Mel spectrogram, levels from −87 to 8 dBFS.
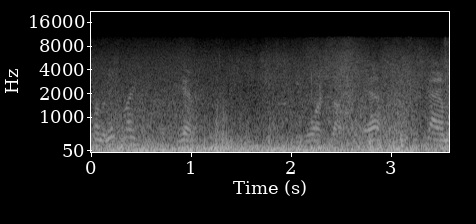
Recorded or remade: recorded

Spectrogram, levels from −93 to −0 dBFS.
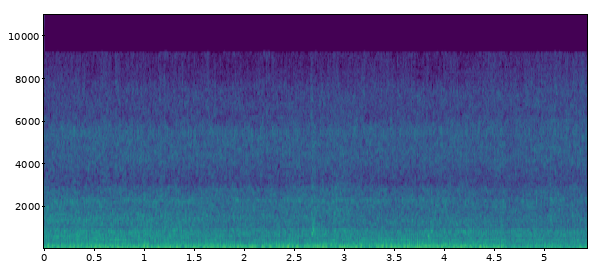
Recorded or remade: remade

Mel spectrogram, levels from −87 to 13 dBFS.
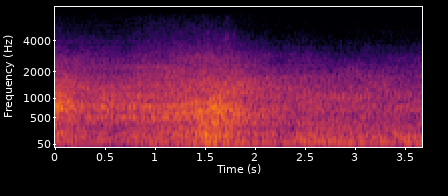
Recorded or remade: recorded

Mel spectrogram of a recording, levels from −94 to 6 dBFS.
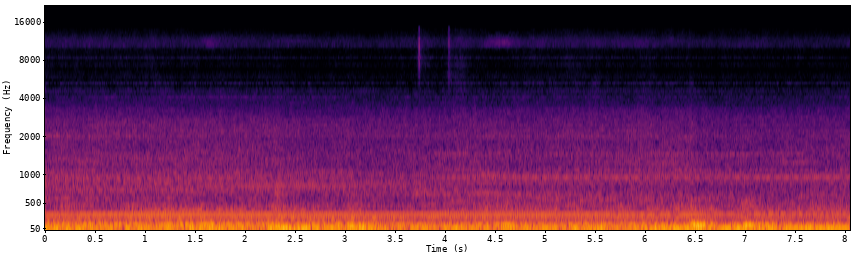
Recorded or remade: remade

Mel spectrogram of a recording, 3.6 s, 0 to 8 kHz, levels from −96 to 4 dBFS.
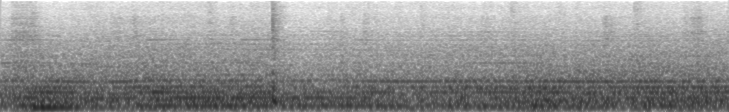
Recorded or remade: recorded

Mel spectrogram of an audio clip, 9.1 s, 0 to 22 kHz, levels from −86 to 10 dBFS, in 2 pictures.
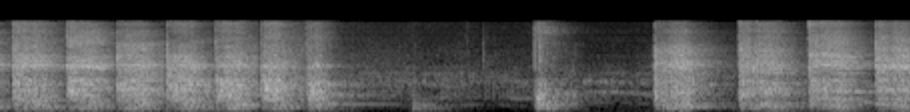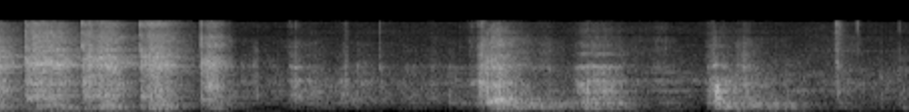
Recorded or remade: remade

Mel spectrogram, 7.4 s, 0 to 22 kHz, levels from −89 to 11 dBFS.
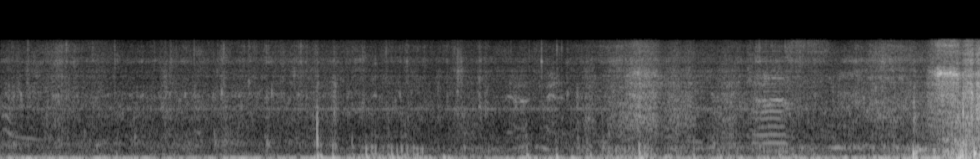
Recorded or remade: remade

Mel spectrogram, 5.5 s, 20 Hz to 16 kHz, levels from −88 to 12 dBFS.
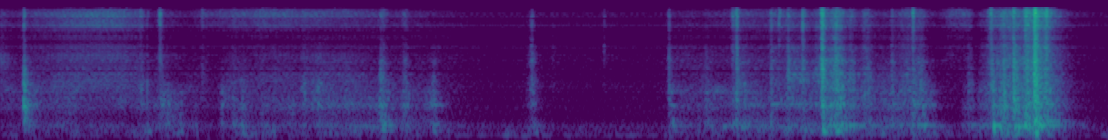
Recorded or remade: remade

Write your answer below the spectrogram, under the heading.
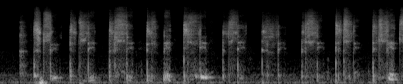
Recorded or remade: remade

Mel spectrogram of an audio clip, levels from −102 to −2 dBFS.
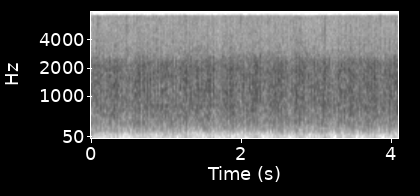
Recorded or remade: remade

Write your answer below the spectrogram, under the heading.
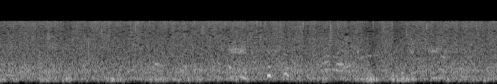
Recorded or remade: recorded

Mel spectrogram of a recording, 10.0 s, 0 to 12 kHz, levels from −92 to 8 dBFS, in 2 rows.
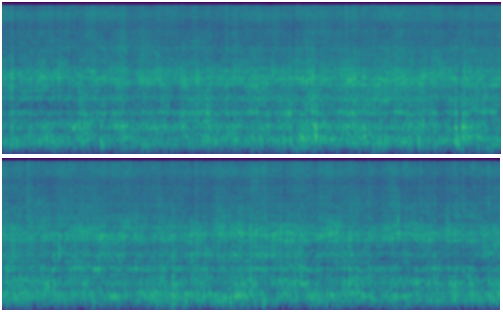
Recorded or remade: remade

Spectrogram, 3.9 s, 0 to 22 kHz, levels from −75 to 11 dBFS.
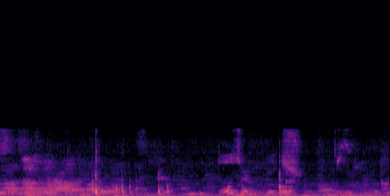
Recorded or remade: recorded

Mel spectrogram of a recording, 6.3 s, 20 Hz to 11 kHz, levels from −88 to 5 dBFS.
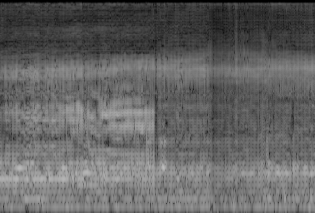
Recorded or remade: remade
